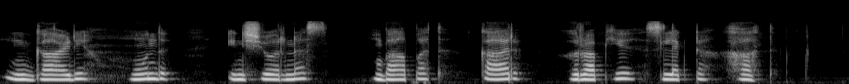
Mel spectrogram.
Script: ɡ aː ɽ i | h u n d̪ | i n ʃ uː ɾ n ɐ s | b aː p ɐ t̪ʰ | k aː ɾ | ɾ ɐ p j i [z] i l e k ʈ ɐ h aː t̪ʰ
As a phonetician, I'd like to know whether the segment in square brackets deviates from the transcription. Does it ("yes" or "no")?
yes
